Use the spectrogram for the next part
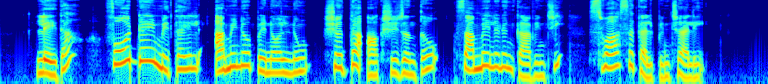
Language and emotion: Telugu, neutral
